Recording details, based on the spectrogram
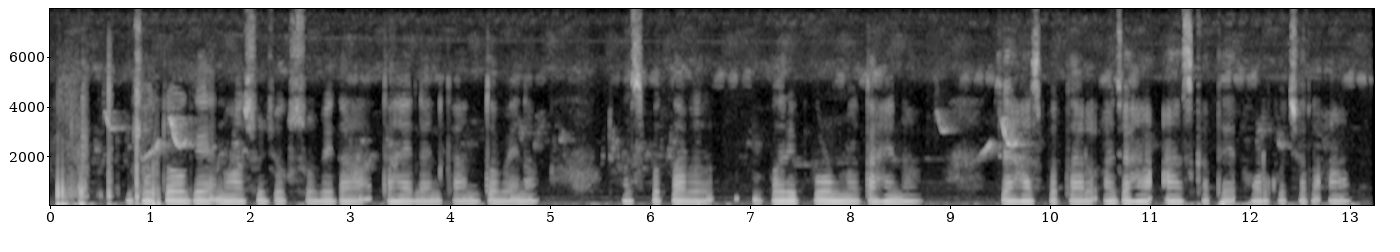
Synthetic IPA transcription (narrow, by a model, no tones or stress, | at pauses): d͡ʒɔt̪oɡenɔasud͡ʒoɡsubid̪ʱat̪aɦɛlɛnkant̪ɔbena | həspət̪al | pəɾipuɾnət̪aɦɛna | d͡ʒaɦəspət̪ald͡ʒəɦãaskat̪ʰeɔɽkot͡ʃəla̰ʔa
